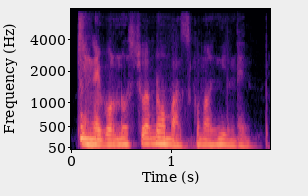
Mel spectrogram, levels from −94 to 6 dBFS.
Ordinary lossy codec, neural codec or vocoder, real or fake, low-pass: none; codec, 24 kHz, 1.5 kbps, HILCodec; fake; 7.2 kHz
